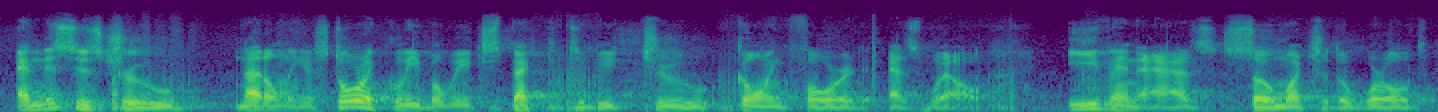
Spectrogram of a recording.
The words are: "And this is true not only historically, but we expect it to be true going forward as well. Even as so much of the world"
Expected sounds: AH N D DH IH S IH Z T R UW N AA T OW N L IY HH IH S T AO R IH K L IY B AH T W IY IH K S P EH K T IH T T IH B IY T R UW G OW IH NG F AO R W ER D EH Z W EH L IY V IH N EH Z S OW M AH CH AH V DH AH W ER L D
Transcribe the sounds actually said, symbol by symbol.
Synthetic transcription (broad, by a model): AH N DH IH S IH Z T R UW N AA T OW N L IY HH IH S T AO R IH K L IY B AH T W IY IH K S P EH K T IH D T IH B IY T R UW G OW IH NG F AO R W ER D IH Z W EH L IY V IH N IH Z S OW M AH CH AH V DH AH W ER L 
